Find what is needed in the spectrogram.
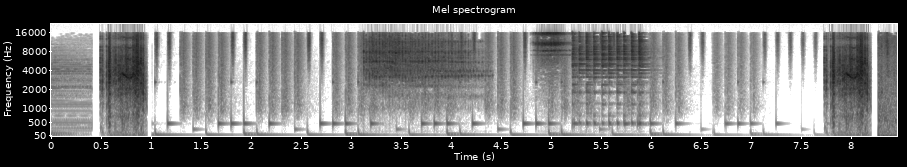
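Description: Sparse electronic music: a steady beat of clicks and low thumps with short repeated notes, opening with a brief loud burst of noise about half a second in and another just at the end.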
